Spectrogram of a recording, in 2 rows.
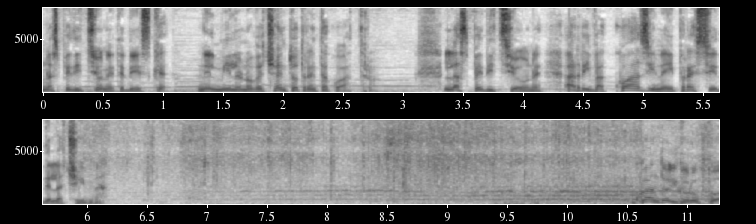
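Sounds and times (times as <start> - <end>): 
speech: 0.0 - 6.6, 10.5 - 11.2
terrible gusts of mountain wind: 6.2 - 11.2.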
